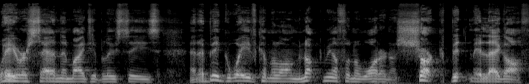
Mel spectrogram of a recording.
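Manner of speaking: pirate character voice. Retelling a funny encounter to listeners, voice the pirate's answer in a pirate voice. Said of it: "there was a real life pirate".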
